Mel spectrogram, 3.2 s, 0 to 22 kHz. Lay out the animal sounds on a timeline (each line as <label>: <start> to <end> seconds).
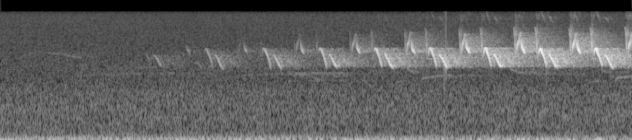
Eastern Wood-Pewee (Contopus virens): 0.0 to 0.6 seconds
Ovenbird (Seiurus aurocapilla): 0.4 to 3.2 seconds
American Robin (Turdus migratorius): 1.2 to 3.2 seconds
